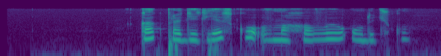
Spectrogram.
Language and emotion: Russian, neutral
